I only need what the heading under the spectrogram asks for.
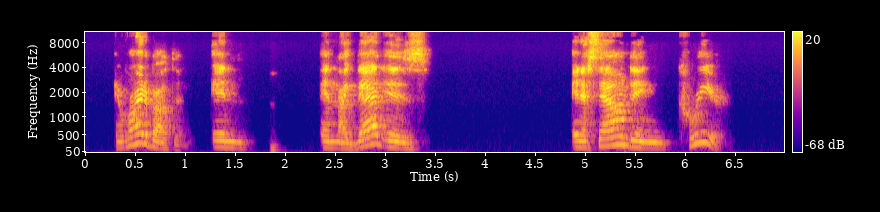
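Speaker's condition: Aphasia after stroke; caused by sudden stroke, memory loss, unable to write since stroke; still recovering, ongoing pain; word-finding difficulty, struggles recalling book title, repeats words, deliberately talks slowly, interviewer says sounds great

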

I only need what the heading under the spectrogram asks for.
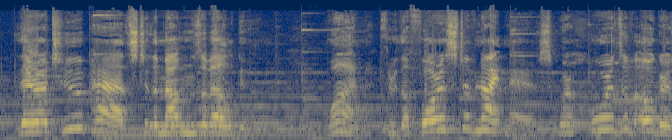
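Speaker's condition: No condition

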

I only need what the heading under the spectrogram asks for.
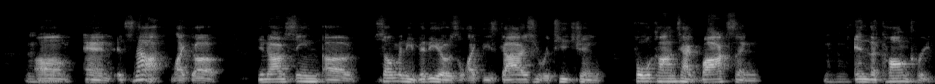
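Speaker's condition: Cleft palate and lip; many surgeries in childhood

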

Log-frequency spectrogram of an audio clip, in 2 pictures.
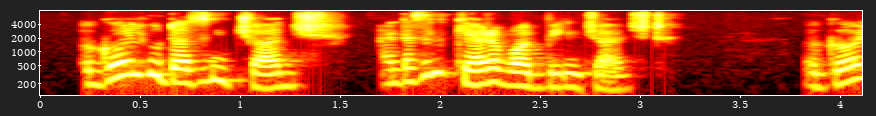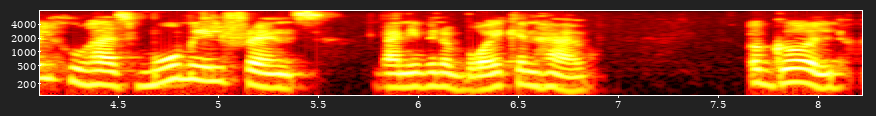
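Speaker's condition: No condition

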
